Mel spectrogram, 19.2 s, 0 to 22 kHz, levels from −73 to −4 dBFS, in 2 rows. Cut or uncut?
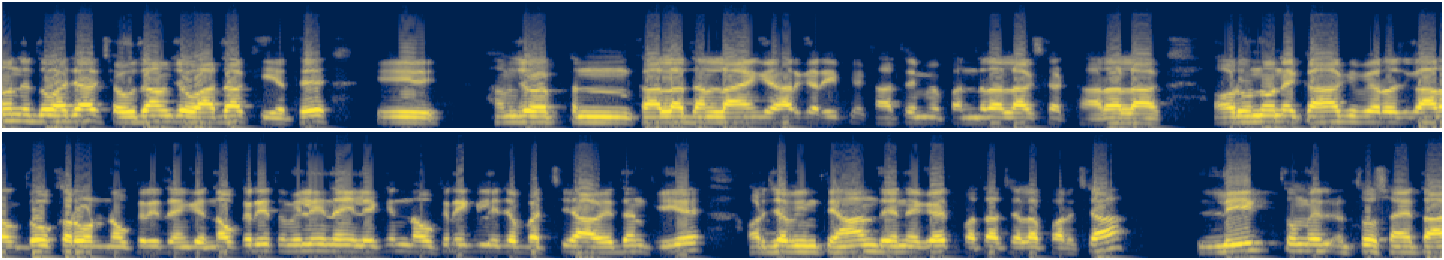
uncut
